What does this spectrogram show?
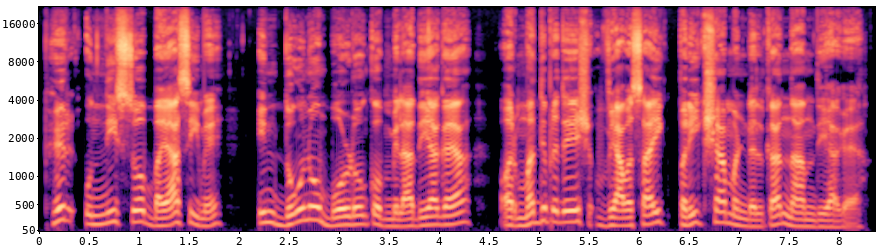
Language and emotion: Hindi, neutral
